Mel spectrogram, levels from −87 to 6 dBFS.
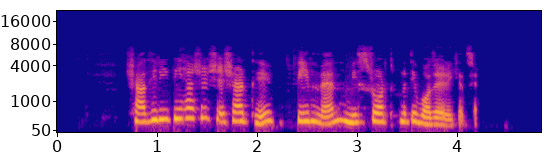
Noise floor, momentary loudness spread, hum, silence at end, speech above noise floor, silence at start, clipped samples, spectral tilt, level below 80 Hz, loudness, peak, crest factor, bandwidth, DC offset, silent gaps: -70 dBFS; 6 LU; none; 0.8 s; 55 dB; 0.75 s; under 0.1%; -7 dB/octave; -60 dBFS; -15 LUFS; -2 dBFS; 14 dB; 6.4 kHz; under 0.1%; none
